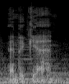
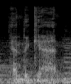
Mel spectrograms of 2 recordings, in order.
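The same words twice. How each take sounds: The two takes are said the same way.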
